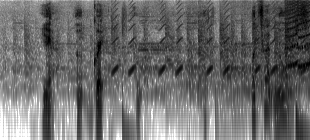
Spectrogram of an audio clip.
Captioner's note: alarm blaring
